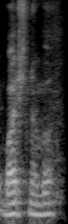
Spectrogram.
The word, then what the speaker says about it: Vaishnava: The Vaishnav, should I pronounce Vaishnav, Vaishnava? Yeah, Vaishnava.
